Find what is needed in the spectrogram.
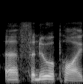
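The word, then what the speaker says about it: Whenuapai: a bit bit of a difficult thing to pronounce Fonua pie good which means good grand and so that's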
